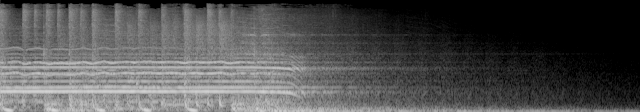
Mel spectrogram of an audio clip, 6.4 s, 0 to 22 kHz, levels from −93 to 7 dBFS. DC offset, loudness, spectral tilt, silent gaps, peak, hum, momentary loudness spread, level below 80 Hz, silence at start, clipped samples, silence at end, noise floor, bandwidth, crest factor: under 0.1%; -13 LUFS; -4 dB/octave; none; 0 dBFS; none; 20 LU; -26 dBFS; 0 s; under 0.1%; 0.85 s; -44 dBFS; 19 kHz; 14 dB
